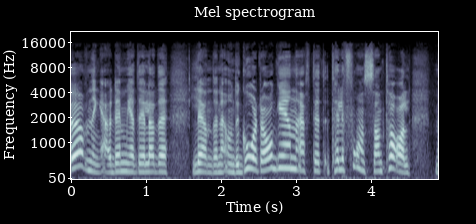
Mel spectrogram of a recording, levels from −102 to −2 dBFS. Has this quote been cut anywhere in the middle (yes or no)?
no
